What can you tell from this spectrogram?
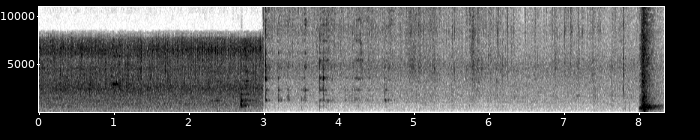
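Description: Thick tomato-onion masala sizzling steadily in a non-stick pan. After about three seconds it drops to quiet scattered clicks and scrapes of a wooden spatula stirring fried peas into the masala. A short, loud thump comes near the end.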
